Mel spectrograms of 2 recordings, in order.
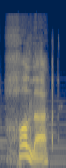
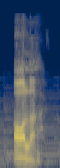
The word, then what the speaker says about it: hola: When you say holla, the H is silent, so just say hola."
